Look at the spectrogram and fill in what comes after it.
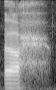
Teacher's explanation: یہ گلے کے درمیان سے ادا ہوگا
